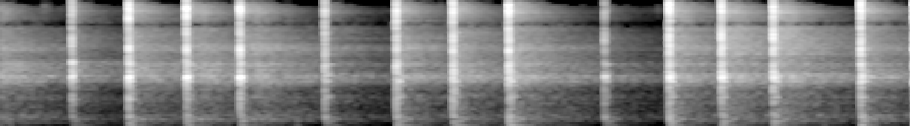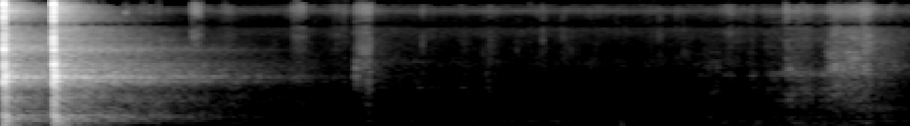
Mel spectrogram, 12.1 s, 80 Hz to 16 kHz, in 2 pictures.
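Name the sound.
hammer hits freeing Lexus RX350 brake rotor from hub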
